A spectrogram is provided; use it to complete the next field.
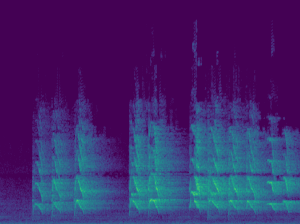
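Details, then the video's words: Pet Indian ringneck parakeet chirping very loudly: three bursts of harsh, rasping squawks with stacked overtones, each burst a quick series of repeated notes separated by brief pauses. "Very Loud Chirping Sound Of Indian Parrot"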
